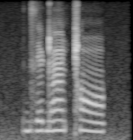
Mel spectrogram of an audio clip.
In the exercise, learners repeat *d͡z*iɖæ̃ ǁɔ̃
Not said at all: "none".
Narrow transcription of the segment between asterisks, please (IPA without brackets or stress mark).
d͡z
